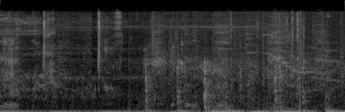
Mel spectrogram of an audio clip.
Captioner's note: knocking; creaking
